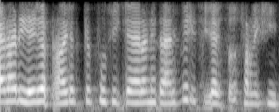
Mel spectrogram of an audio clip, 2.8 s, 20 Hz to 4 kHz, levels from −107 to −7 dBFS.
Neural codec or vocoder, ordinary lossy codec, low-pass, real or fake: codec, 16 kHz in and 24 kHz out, 0.6 kbps, FireRedTTS-2 codec; none; 3.6 kHz; fake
